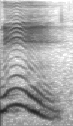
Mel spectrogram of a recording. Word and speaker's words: knee: Then knee, K, N, E, E, knee. So here N is silent and K is also silent, knee.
